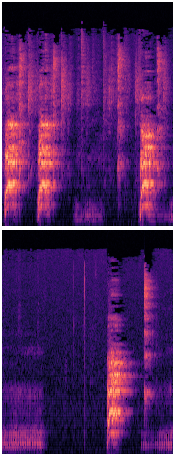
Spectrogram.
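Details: Dachshunds Honey and MJ in a family home, barking in sharp loud bursts about every two seconds, with lower growling and rumbling sounds between barks; a person speaks briefly about a ball just before.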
